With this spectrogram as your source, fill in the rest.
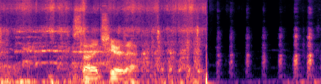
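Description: Black Roundhead game hens cluck in short repeated bursts after a voice talks over loud, busy background noise; the clucks come up close and fairly clear once the talking stops.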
